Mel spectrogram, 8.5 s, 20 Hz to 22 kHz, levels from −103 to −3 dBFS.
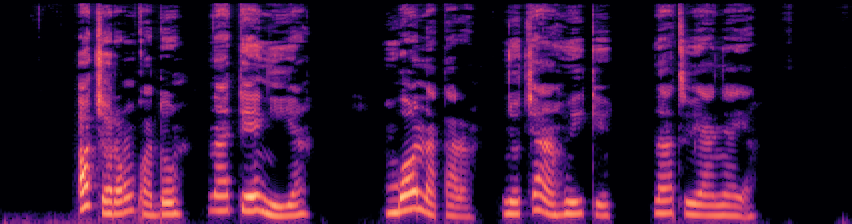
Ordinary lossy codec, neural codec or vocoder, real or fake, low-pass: none; none; real; none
